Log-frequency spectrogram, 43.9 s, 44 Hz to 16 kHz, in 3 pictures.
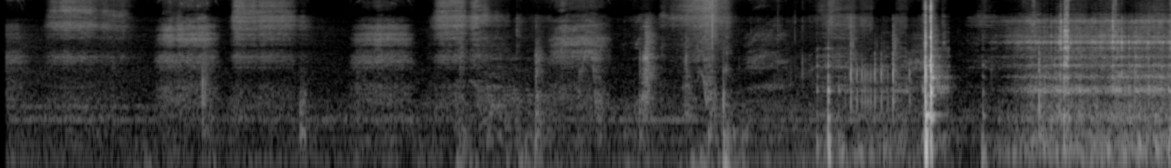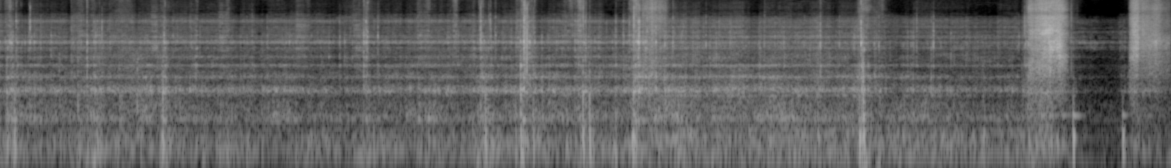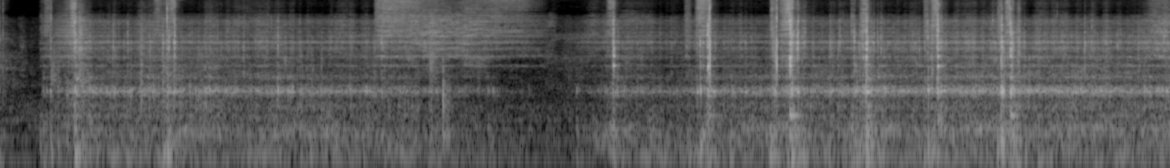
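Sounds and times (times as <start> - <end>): fan ticking and scraping: 10.0 - 43.9.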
